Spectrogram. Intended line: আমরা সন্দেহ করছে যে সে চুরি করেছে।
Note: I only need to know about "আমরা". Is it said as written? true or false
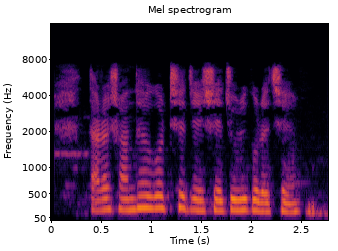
false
